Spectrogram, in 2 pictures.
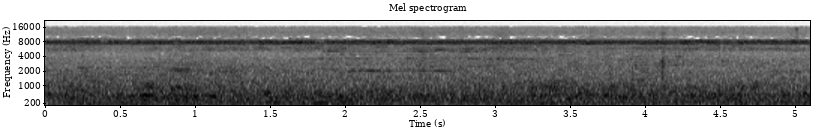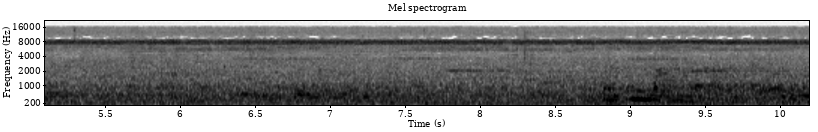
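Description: Steady high-pitched drone of a forest insect chorus, unbroken throughout, with a few brief louder sounds near the end.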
